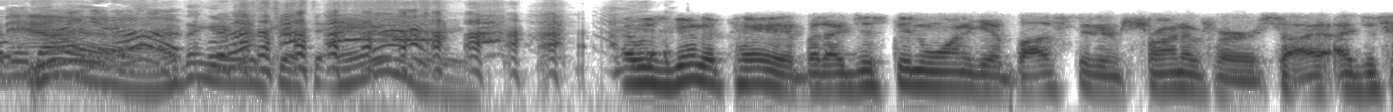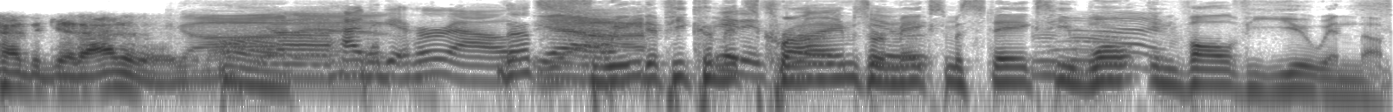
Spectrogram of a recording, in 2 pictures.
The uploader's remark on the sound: The woman on the phone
